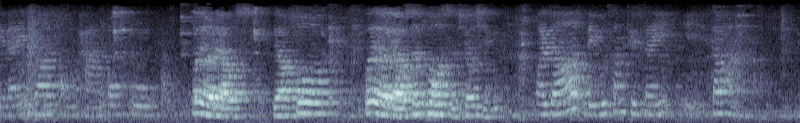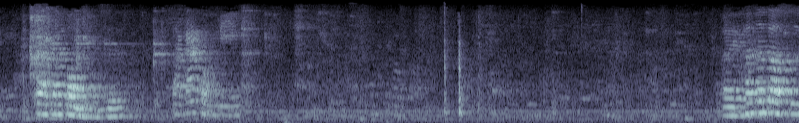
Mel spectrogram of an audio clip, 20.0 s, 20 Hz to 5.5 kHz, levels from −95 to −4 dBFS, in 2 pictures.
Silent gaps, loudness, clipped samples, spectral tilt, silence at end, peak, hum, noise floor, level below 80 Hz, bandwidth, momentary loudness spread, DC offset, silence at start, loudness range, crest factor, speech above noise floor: none; -29 LUFS; under 0.1%; -9 dB/octave; 0 s; -8 dBFS; none; -51 dBFS; -64 dBFS; 5.2 kHz; 25 LU; under 0.1%; 0 s; 21 LU; 22 dB; 24 dB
